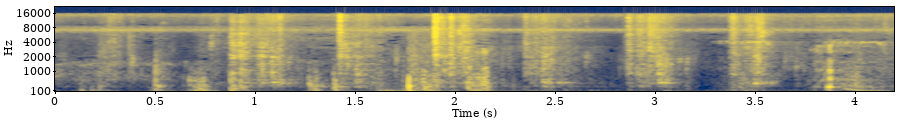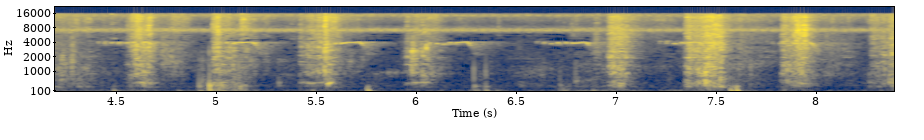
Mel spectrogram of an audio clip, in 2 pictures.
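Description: Loose oil palm fruitlets being gathered by hand and tossed into a woven basket: irregular quick clicks and light knocks, several a second.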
